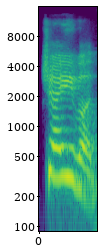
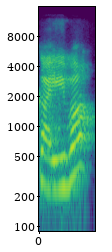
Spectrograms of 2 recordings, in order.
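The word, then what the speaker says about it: चैव: No, Chaiva. That C means cha. Okay, that C is Chaiva. Chaiva. Okay, whenever there is a C, you will pronounce it as cha. Chaiva. It's not Kaiva, it's Chaiva.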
